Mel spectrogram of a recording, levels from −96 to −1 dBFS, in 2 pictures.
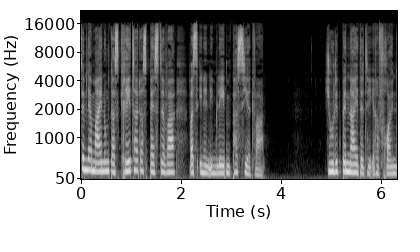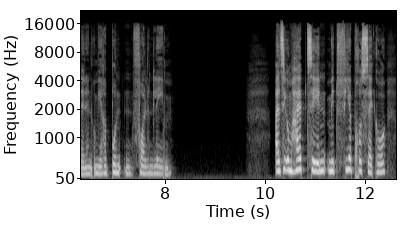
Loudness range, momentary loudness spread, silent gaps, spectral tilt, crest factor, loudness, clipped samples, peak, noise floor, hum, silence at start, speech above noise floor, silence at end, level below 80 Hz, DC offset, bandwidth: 9 LU; 11 LU; none; -4.5 dB/octave; 18 dB; -21 LUFS; under 0.1%; -4 dBFS; -71 dBFS; none; 0 s; 49 dB; 0.25 s; -54 dBFS; under 0.1%; 17 kHz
